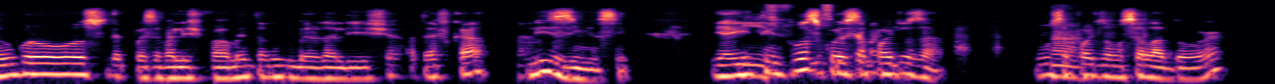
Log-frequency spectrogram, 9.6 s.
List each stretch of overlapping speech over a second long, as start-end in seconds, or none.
5.5-6.9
